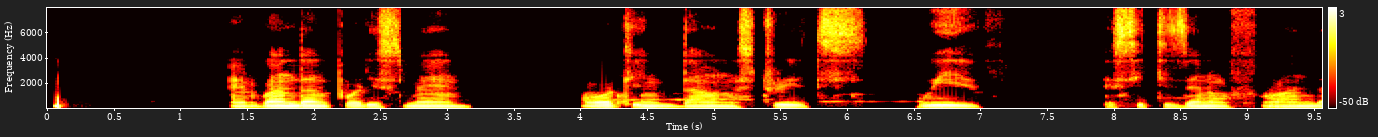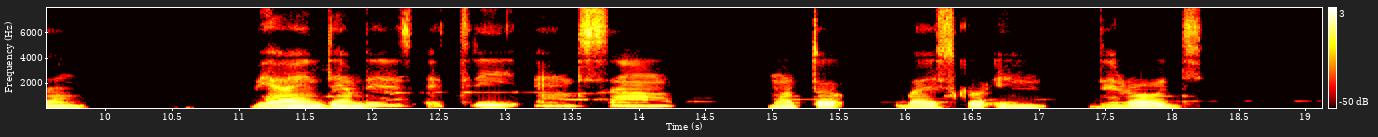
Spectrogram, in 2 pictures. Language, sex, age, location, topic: Kinyarwanda, male, 18-24, Kigali, government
